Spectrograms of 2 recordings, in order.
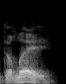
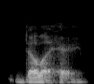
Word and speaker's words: Delahaye: But in France or in Belgium, the part where they speak French, they pronounce Delahaye delay, but the English pronunciation of it is Delahaye.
